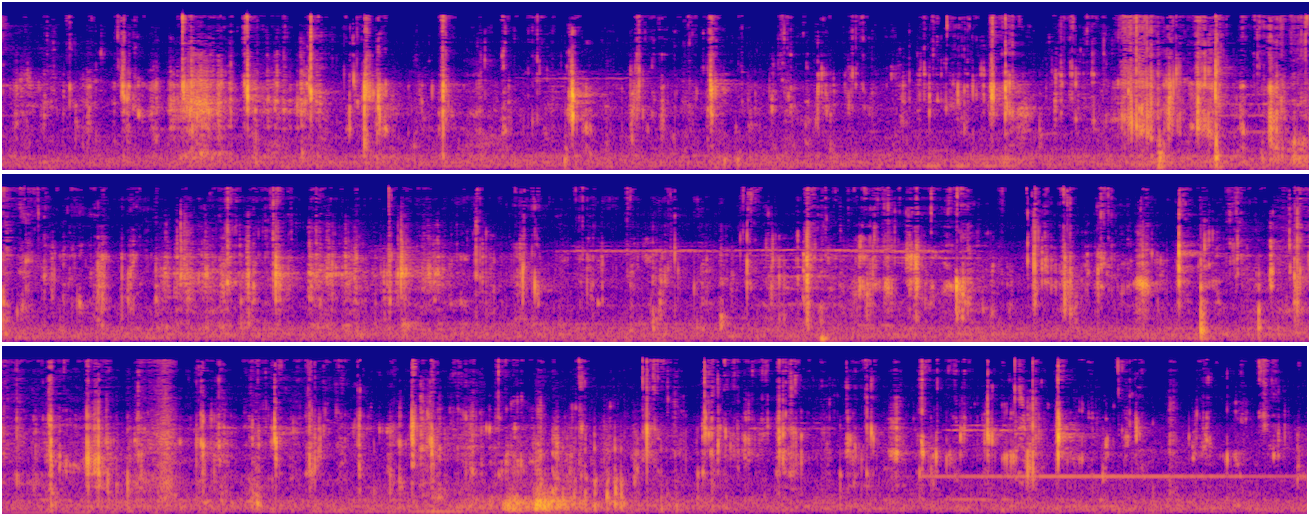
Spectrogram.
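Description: Close-up chewing and biting of fried food, such as fried chicken and french fries: irregular crunches and wet mouth clicks.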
